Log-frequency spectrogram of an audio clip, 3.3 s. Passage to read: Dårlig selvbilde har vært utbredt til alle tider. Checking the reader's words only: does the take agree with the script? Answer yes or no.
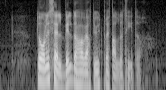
no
